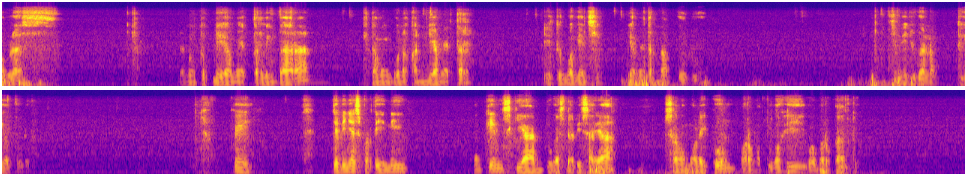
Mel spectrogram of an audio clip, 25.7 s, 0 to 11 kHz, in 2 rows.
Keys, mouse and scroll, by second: 3.3 click, 10.4 click, 14.7 scroll down 2, 15.4 middle click, 23.7 middle click, 23.8 click.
